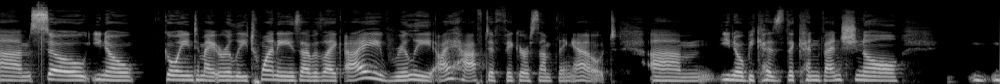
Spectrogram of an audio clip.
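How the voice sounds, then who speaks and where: A woman with a Canadian accent uses a normal speaking voice at medium pitch and a moderate pace, with ordinary pitch variation. Her recording is very clean, with a silent background. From Canada. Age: 40s. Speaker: holistic nutritionist. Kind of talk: podcast interview.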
